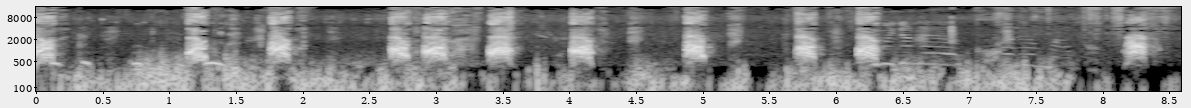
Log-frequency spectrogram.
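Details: A Pomeranian on a field gives a quick run of sharp, high, yappy barks, several each second.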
